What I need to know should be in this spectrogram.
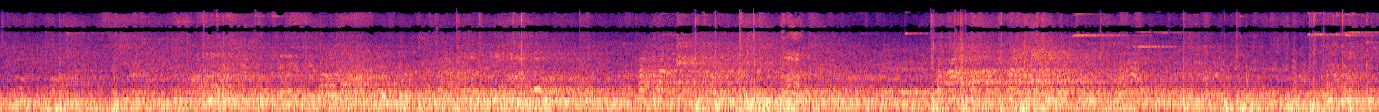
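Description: Shoes shuffle and squeak on a canvas floor.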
